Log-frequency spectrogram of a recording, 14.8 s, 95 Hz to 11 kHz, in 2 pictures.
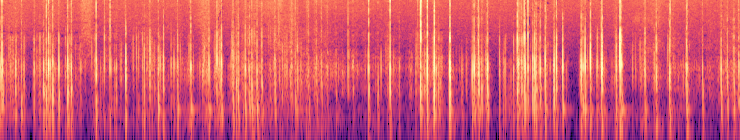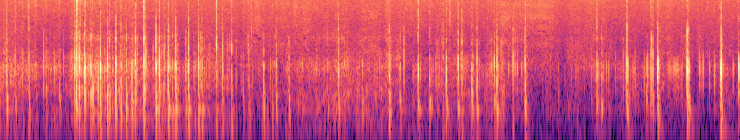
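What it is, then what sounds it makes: Wooden hairbrush pins scratched. Long red nails scratch across the many thin wooden pins of a hairbrush. The result is quiet bursts of dense, rapid clicking and ticking, centered in the midrange around 1 kHz with little low end. The clicks come in uneven scratching passes over about fifteen seconds.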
